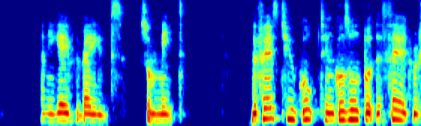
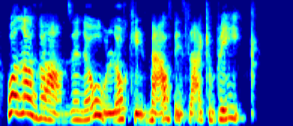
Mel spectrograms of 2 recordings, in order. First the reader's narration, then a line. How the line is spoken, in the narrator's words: she grumbled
